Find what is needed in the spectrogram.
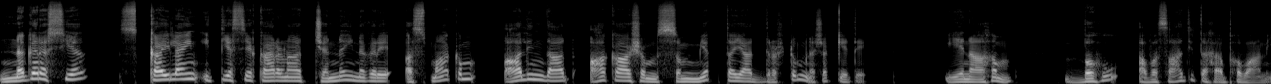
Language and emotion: Sanskrit, sad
